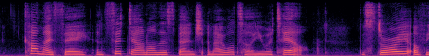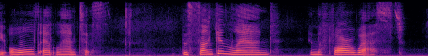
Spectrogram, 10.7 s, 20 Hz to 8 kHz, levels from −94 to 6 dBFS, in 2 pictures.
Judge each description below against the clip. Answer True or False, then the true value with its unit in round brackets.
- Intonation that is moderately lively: True (3.9 semitones)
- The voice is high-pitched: True (255 Hz)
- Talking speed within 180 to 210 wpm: False (160 wpm)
